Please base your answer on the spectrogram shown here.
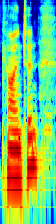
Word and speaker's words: Kyneton: Excuse me if I pronounce that wrong. No, is it that's right. Kyneton.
